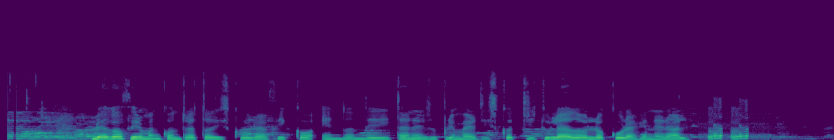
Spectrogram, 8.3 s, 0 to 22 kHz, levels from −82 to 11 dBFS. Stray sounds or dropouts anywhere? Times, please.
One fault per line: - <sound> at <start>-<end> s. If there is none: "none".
- laugh at 7.1-7.5 s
